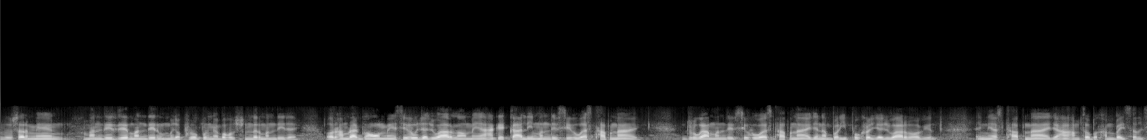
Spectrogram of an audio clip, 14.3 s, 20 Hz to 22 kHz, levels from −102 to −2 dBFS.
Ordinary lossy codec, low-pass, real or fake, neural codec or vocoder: none; 5.4 kHz; fake; codec, 16 kHz, 4 kbps, X-Codec, HuBERT features, trained on balanced general audio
